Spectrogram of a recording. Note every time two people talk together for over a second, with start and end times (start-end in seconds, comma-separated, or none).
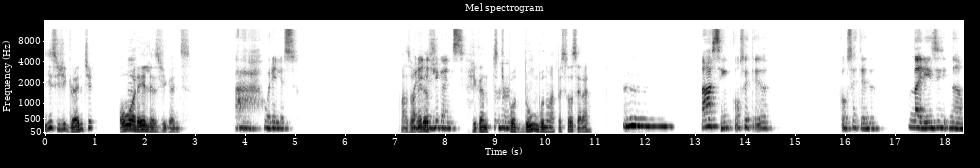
none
